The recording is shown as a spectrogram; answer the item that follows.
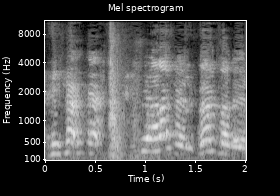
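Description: Several men talking over one another, with one sharp smack about two-thirds of a second in.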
